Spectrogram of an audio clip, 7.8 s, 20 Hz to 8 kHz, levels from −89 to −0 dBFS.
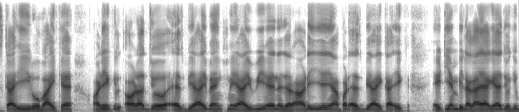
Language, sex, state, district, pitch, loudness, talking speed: Hindi, male, Bihar, Jahanabad, 125 Hz, -16 LUFS, 240 wpm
